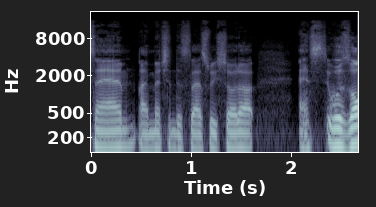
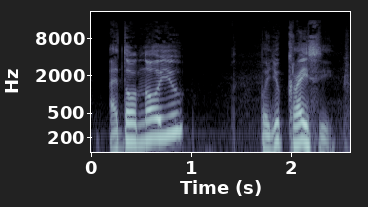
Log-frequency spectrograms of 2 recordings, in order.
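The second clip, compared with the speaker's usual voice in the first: put-on broken English spoken with an Arabic accent; 5 semitones higher than usual. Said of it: "'cause he had the accent".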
